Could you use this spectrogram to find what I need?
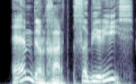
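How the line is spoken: Barking. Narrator (Russian): рявкнул

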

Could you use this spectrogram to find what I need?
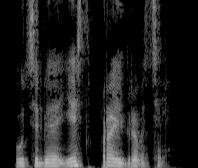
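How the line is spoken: Somewhat muffled voice. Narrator (Russian): спросил он, и голос его звучал несколько глухо

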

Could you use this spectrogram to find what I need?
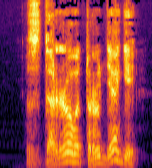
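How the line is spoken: Cheerful shout. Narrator (Russian): весело крикнул один

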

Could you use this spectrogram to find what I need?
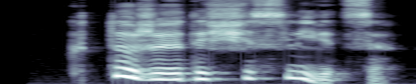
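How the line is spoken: Slow, through clenched teeth. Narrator (Russian): Медленно и почти сквозь зубы произнесла мать

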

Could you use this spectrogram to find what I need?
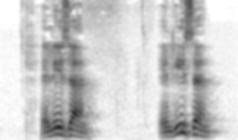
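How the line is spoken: Loud call. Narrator (Russian): громко позвала Софи

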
